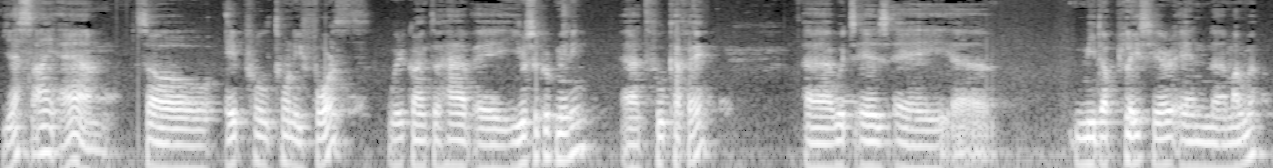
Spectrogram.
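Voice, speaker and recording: An Icelandic programmer, appearing as a podcast guest, chats in a low, slow, mellow voice in an echoey room. His talk rambles hesitantly and is full of fillers.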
